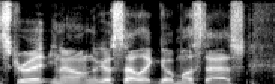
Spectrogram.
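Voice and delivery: plain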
